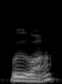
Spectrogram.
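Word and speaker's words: boudoir: Girl to girl budua. En budua se escribe b o u d o i r. Pues porque es una palabra en francés.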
